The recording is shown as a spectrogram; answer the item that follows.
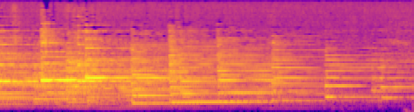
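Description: Grand piano played solo: a slow, melodic passage of notes that ring and die away, growing softer toward the end.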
